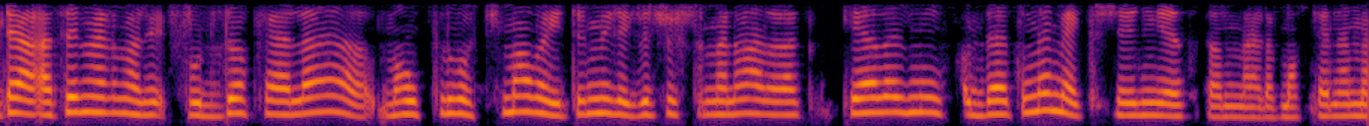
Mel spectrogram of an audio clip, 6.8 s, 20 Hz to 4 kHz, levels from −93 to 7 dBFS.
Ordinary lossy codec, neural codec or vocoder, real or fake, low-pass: none; codec, 16 kHz, 4.8 kbps, FACodec; fake; 3.6 kHz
